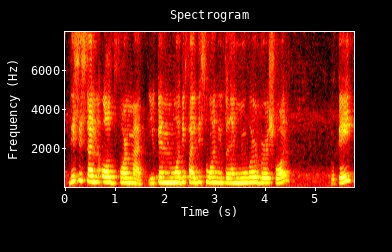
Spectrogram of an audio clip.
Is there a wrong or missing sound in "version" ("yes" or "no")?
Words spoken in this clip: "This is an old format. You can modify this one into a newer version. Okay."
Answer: yes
